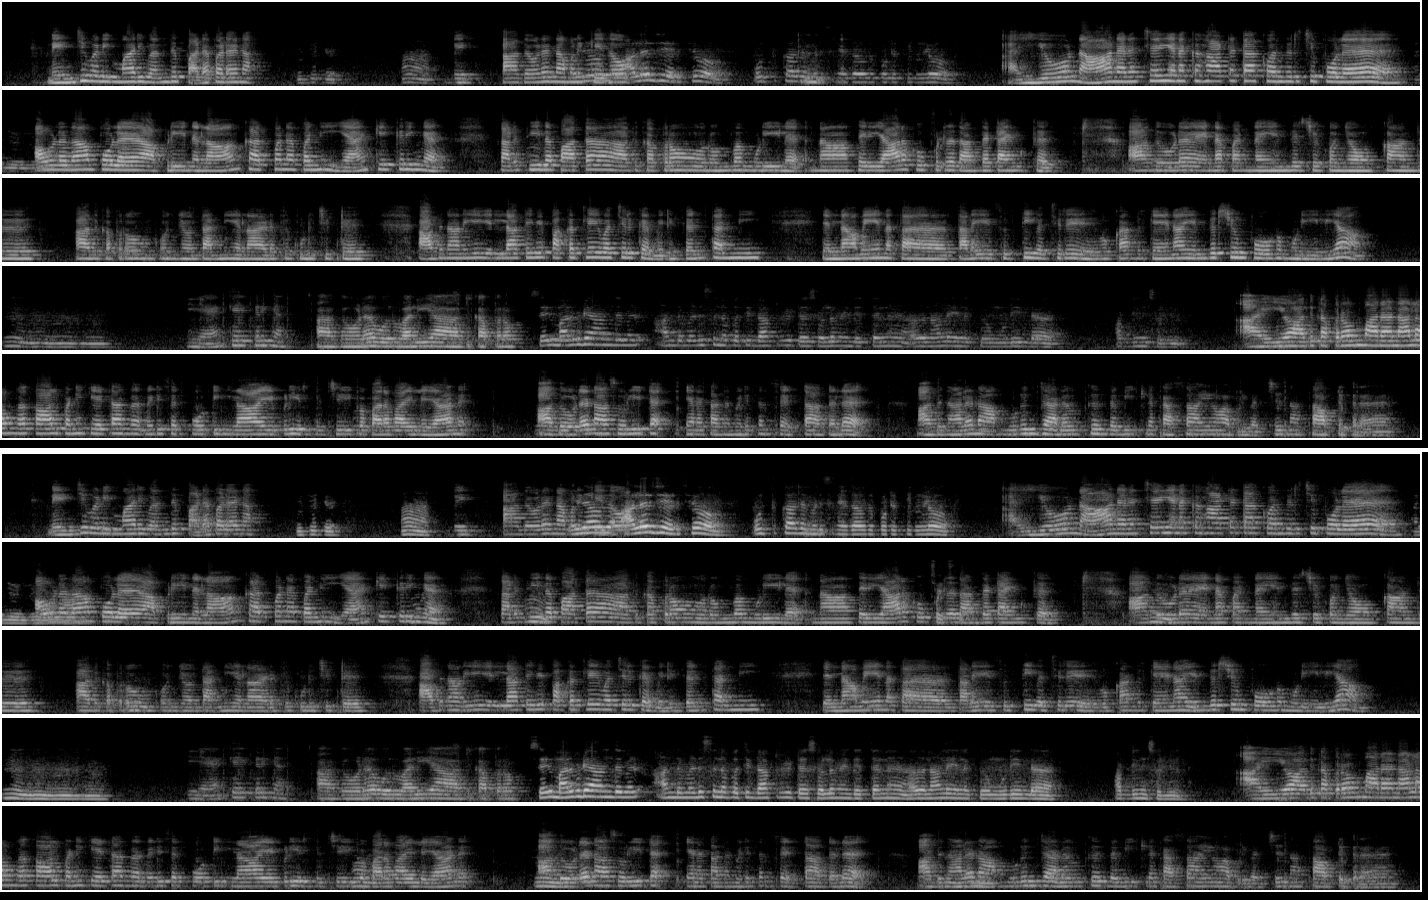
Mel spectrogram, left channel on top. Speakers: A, on the left; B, on the right.
A: நெஞ்சு வலி
B: ம்
A: மாரி வந்து படப்பட
B: <unintelligible> ஆ
A: வே அதோட நம்மளுக்கு
B: ஏதாவது
A: ஏதோ
B: அலர்ஜி ஆயிடுச்சோ ஒத்துக்காத
A: ம்
B: மெடிசன் ஏதாவது போட்டுக்டீங்களோ
A: ஐயோ நா நெனைச்சேன் எனக்கு ஹார்ட் அட்டாக் வந்துருச்சு போல் ல
B: ஐயையோ
A: அவ்ளோதா
B: ஆ
A: போல அப் அப்படின்னுல்லாம் கற்பனை பண்ணி ஏன் கேக்குறீங்க
B: ம்
A: கடைசில
B: ம்
A: பாத்தா அதுக் க்க அப்பறம் ரொம்ப முடில நான் சரி யா <unintelligible> கூப்புடுறது
B: அச்சச்சோ
A: அந்த டைம்க் அ அதோட
B: ம்
A: என்ன பண்ண எந்திரிச்சு கொஞ்சம் உட்காந்து அதுக்கப்புறம்
B: ம்
A: கொஞ்சம் தண்ணி எல்லாம் எடுத்து குடிச்சிட்டு அதனாலயே
B: ஆ
A: எல்லாத்தையுமே பக்கத்தலயே வச்சிருக்கேன் மெடிசன் தண்ணி எல்லாமே ந த தலையை சுத்தி வச்சுரு உக்காந்துருக்கே நா
B: ம்
A: எந்திருச்சும் போ <unintelligible> முடியலையா
B: ம் ம் ம் ம்
A: ஏன் கேக்குறீங்க அதோட ஒரு வழியா அதுக்கப்
B: சரி மறுபடியும் <unintelligible> அந்த மெடிசன பத்தி டாக்டர் கிட்ட சொல்ல வேண்டியத்தான்ன அதனால எனக்கு முடில அப்டின்னு சொல்லி
A: ஐயோ அதுக்கப்றோ மறா நாள் அவங்க கால் பண்ணி கேட்டாங்க மெடிசன் போட்டீங்களா எப்டி இருந்துச்சு இப்ப
B: ஆ
A: பரவாயில்லையான்னு
B: ம் ம்
A: அதோட நான் சொல்லிட்டேன் எனக்கு அந்த மெடிசன் செட் ஆகல அதனால
B: ம் ம்
A: நா முடிஞ்ச அளவுக் இந்த வீட்டுல கசாயம் அப்டி வச்ச சேர் நான் சாப்ட்டுக்கறேன்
